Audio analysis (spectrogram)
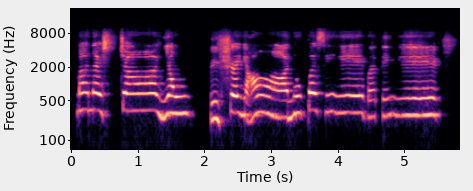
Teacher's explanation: We tend to say it as cha. It is not dental sa, it is palatal sha.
